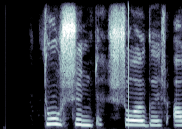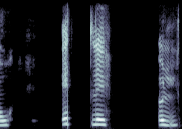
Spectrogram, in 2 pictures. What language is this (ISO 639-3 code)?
isl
